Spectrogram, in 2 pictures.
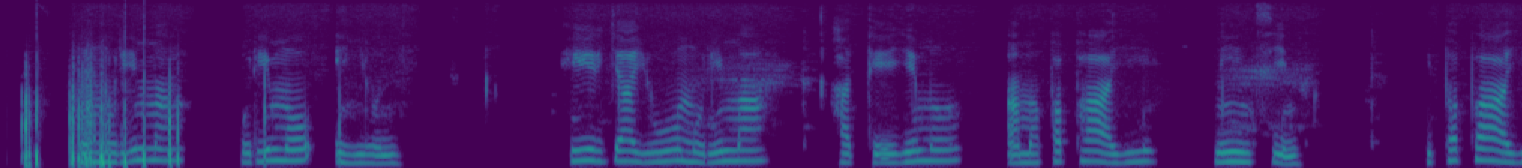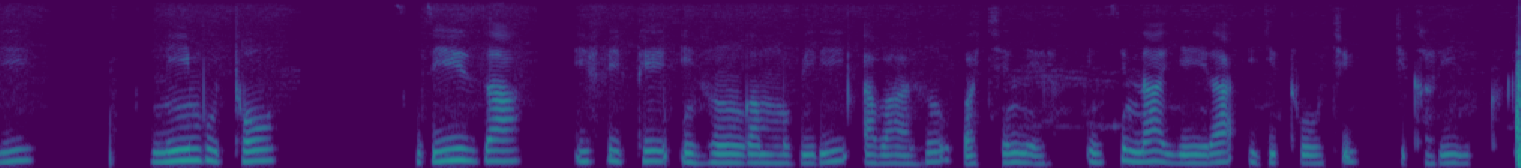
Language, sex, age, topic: Kinyarwanda, female, 50+, agriculture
